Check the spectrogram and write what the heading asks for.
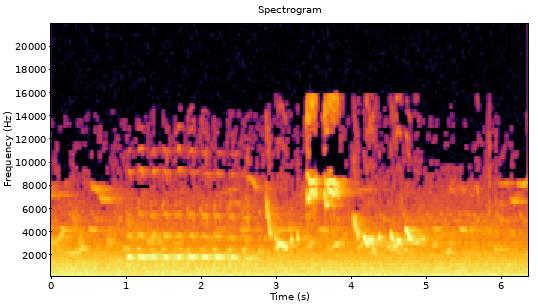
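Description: European robin singing: a short phrase of high, thin, quickly changing notes from about three to four and a half seconds in, over a steady low background rumble. A single long, level whistled note sounds about a second in.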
